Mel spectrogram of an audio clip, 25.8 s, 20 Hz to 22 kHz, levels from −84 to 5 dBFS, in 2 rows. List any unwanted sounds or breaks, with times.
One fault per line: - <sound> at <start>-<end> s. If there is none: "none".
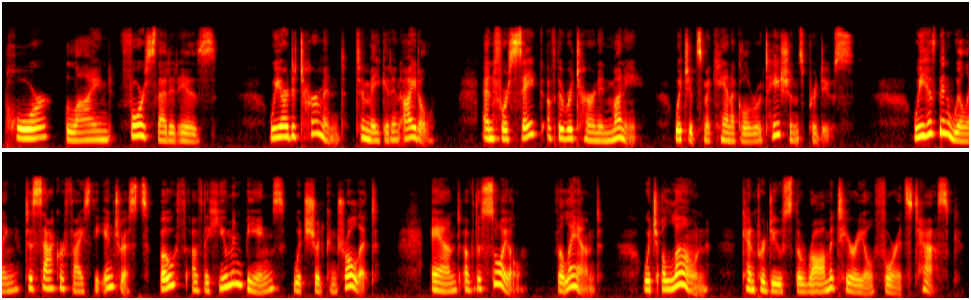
none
